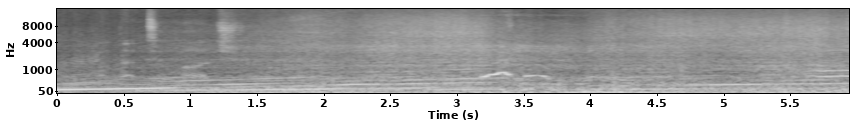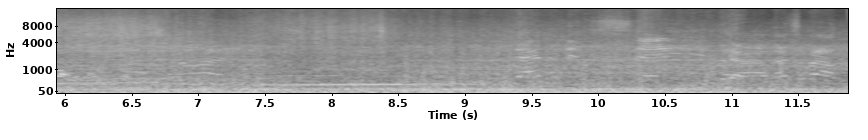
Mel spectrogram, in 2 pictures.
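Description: A Porsche 987 with a rebuilt 4.1L turbo engine runs at roughly 40% throttle on a warm-up pull, a loud, close drone that rises in pitch again and again, with someone talking over it.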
